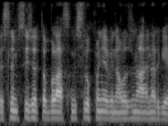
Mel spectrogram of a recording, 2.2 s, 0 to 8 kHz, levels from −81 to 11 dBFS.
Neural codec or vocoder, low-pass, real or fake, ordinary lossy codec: codec, 16 kHz, 4.8 kbps, FACodec; none; fake; none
